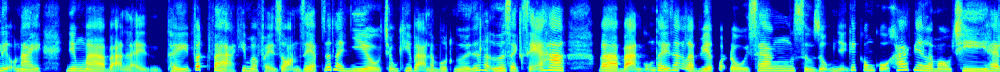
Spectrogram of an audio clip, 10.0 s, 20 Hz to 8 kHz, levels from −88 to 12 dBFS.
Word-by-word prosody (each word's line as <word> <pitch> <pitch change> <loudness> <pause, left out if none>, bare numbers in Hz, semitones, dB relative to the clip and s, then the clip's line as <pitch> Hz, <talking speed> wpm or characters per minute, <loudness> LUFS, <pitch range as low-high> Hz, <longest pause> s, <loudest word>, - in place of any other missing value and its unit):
liệu 225 - -3
này, 180 -5 0 0.3
nhưng 225 +1 -3
mà 175 -6 +4
bạn - - 0
lại, 100 -10 -3
ừm, - - -18
thấy 195 +1 -2
vất 335 - +6
vả 265 -3 +3
khi 235 - -8
mà 205 -3 -4
phải 145 -5 -6
dọn 170 - -1
dẹp 170 -3 0
rất 305 +3 -3
là 345 - +1
nhiều 200 -4 -1
trong 205 +5 -6
khi 225 +2 -6
bạn - - 0
là 165 - -6
một 170 +1 -8
người 175 -2 -4
rất 260 - -4
là 270 - -2
ưa 230 -1 0
sạch 205 -4 +1
sẽ - - +3
ha, 275 -2 +7 0.3
và 215 -3 +7
bạn 200 - +6
cũng 260 - -9
thấy 240 -4 +2
rằng 270 +1 -3
là 210 - +3
việc 205 -1 +1
mà 185 - -6
đổi 170 -6 -2
sang 235 +2 0
sử 205 - -2
dụng 210 - -3
những - - -8
cái 280 - -6
công 270 -2 -5
cụ - - -2
khác 315 +2 -2
như 275 -3 -1
là 225 -3 -1
màu 195 -3 -2
chì 200 -1 +1
hay 225 +2 +2
210 Hz, 310 wpm, -25 LUFS, 185-240 Hz, 0.3 s, ha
